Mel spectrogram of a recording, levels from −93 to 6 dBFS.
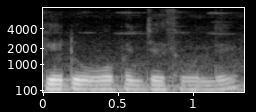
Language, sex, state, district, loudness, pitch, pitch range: Telugu, male, Andhra Pradesh, Srikakulam, -17 LUFS, 120 Hz, 115-125 Hz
